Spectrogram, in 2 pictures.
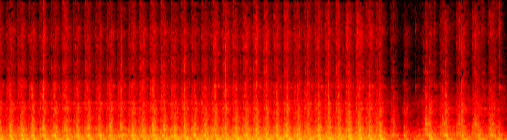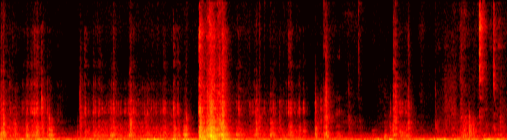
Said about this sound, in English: I'm going to sew right down that diagonal line that I marked.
